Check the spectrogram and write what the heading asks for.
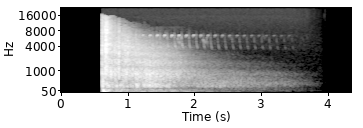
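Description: A single sudden boom sound effect hits about half a second in, then dies away gradually over about three seconds.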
